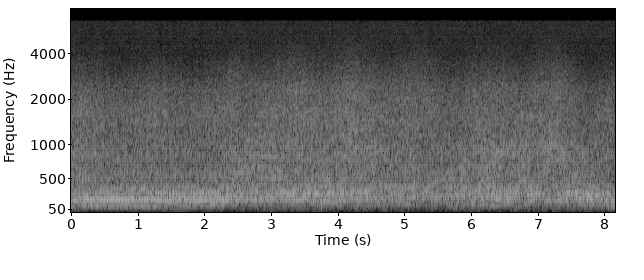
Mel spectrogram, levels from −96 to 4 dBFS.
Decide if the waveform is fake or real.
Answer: real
